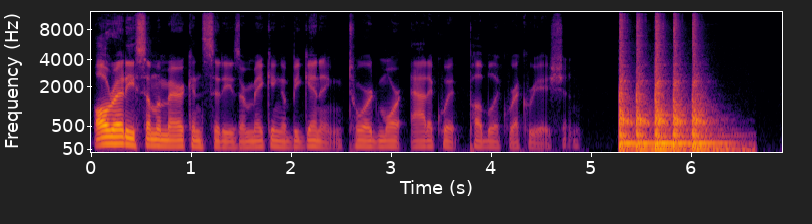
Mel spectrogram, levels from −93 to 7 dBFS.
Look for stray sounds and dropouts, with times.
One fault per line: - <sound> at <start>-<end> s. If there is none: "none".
- thud at 5.3-6.7 s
